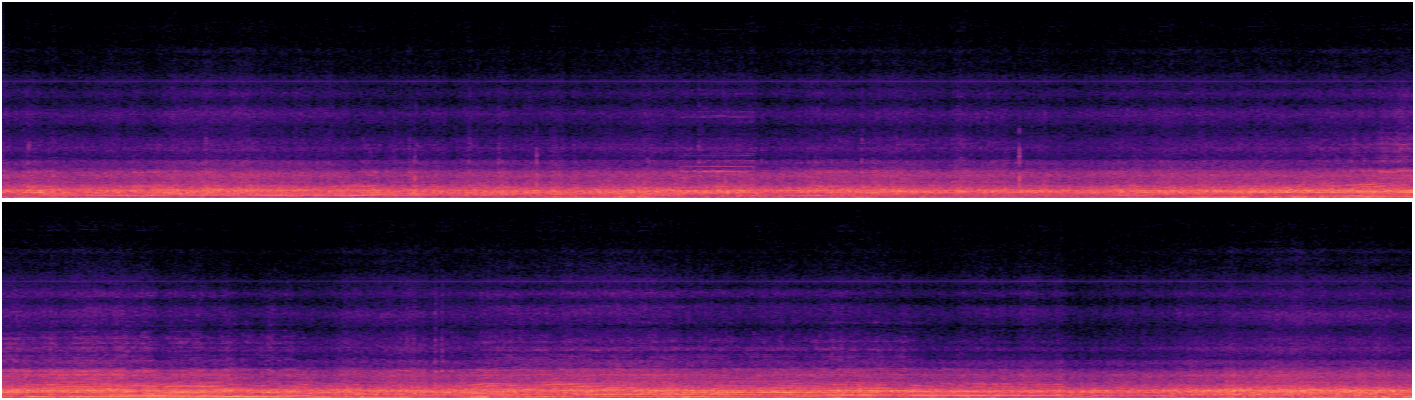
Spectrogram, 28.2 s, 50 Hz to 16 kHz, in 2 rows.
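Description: A Lada Niva 4x4's engine revving up and down as it drives through shallow lake water, with water splashing off the wheels.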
